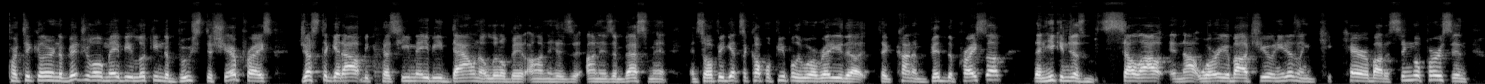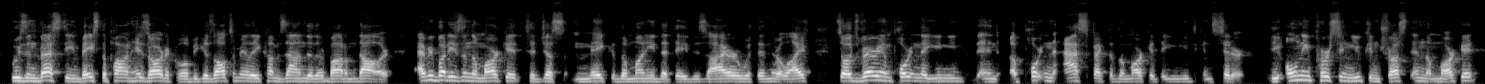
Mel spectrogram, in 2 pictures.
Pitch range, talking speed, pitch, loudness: 140-175 Hz, 250 wpm, 155 Hz, -14 LUFS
